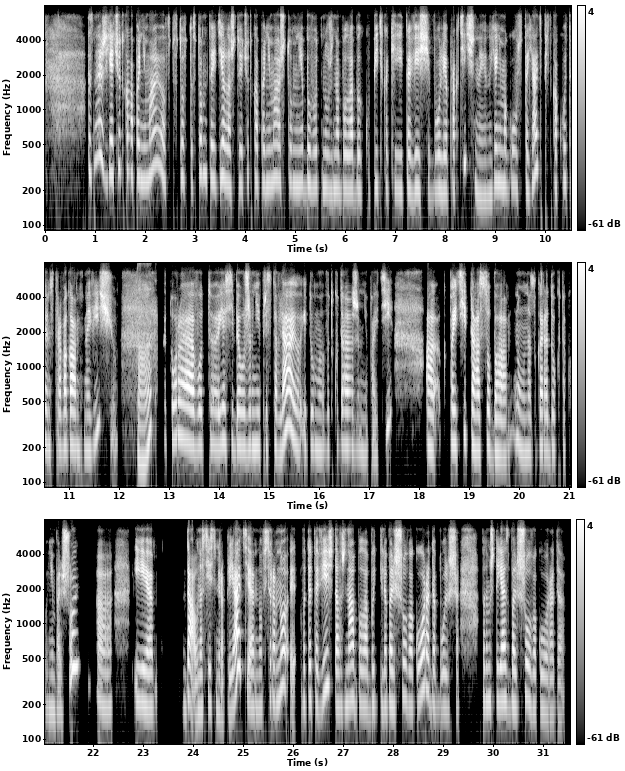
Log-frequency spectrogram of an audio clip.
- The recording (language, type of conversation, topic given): Russian, advice, Почему я постоянно поддаюсь импульсу совершать покупки и не могу сэкономить?
- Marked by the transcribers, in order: none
